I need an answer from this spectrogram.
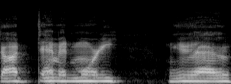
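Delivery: rough, gravel-edged voice pushed out loud. Describing a soundboard app of own voice, doing a gravelly Rick voice. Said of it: "I make my voice go gravelly. To talk like Rick".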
